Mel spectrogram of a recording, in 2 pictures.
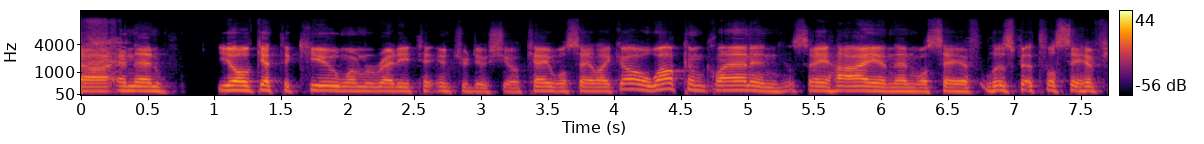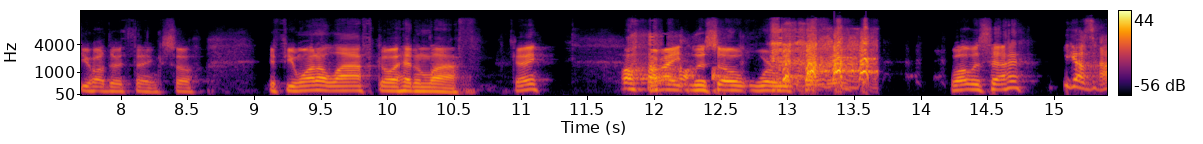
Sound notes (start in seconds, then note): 11.8 laughing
